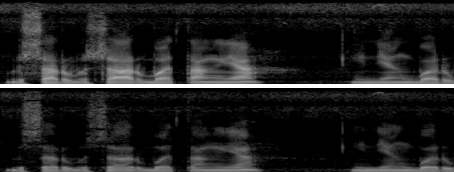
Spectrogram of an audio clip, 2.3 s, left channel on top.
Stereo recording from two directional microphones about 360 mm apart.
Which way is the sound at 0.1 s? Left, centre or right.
Centre.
